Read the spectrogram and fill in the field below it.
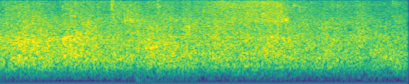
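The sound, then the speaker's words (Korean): An audience at a baptism service at Dream Church of the Presbyterian Church of Korea applauds the newly baptized members together, a dense, steady wash of many hands clapping that fills the whole moment at an even volume, with no one speaking over it. “크게 한번 박수하겠습니다.”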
